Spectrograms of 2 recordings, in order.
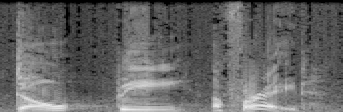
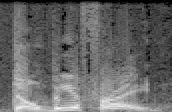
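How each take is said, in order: First: "Don't be afraid" spaced out word by word; slowly, pausing between "Don't", "be" and "afraid"; slow, deliberate emphasis. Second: Said in the usual way. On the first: Acted. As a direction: let each word of "Don't be afraid" stand alone. Repeats the scripture line for emphasis.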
